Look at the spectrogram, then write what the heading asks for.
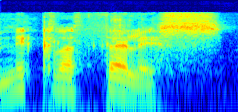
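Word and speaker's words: Nikolaj: Do you pronounce the J? I don't think you do. Nicolais.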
